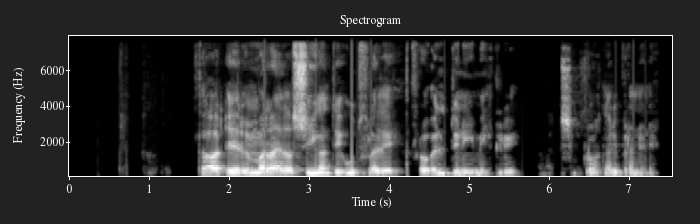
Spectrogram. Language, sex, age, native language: Icelandic, male, 18-19, Icelandic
